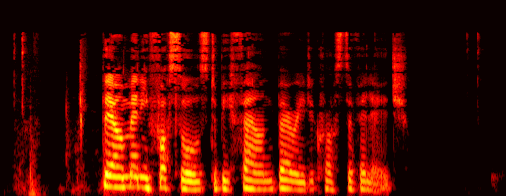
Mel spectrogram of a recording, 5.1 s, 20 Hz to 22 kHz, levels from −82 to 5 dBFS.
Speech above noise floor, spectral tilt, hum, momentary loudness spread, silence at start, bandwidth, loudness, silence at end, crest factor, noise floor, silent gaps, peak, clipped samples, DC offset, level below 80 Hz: 65 dB; -4 dB/octave; none; 22 LU; 0.3 s; 11.5 kHz; -21 LUFS; 1.05 s; 22 dB; -87 dBFS; none; -2 dBFS; under 0.1%; under 0.1%; -60 dBFS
